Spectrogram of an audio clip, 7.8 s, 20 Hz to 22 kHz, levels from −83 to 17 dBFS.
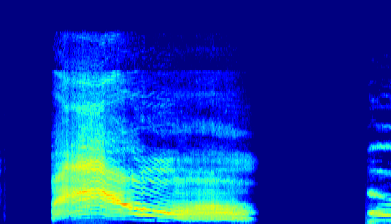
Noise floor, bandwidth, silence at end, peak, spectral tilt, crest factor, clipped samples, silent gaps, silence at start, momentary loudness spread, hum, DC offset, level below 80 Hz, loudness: under -90 dBFS; 19.5 kHz; 0 s; 0 dBFS; 4.5 dB/octave; 20 dB; under 0.1%; 5.19-7.30 s; 1.05 s; 15 LU; none; under 0.1%; -70 dBFS; -15 LUFS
